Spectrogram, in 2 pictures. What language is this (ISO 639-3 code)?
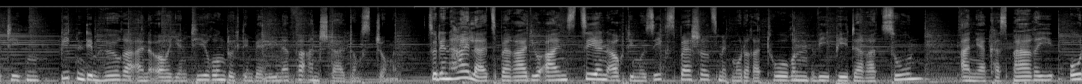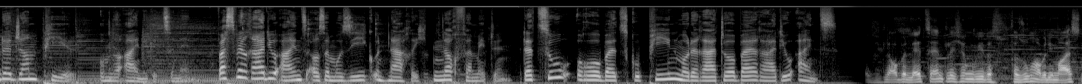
deu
